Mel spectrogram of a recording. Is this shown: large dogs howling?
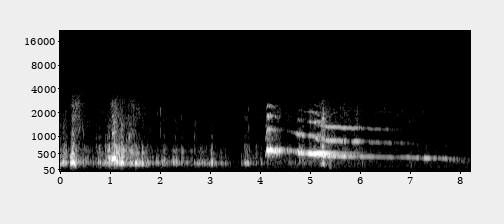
yes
